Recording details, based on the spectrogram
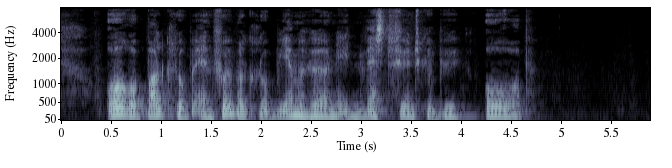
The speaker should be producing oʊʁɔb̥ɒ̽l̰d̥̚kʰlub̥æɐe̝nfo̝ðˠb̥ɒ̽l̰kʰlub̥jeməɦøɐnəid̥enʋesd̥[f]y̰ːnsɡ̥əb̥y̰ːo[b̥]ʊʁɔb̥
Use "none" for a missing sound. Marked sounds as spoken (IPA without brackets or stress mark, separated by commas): f, none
